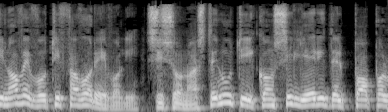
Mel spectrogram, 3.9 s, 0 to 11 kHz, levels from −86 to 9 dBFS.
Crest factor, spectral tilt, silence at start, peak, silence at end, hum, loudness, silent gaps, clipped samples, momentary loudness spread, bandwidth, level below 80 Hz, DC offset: 10 dB; -4.5 dB/octave; 0 s; 0 dBFS; 0 s; none; -9 LUFS; none; 0.1%; 4 LU; 10.5 kHz; -30 dBFS; under 0.1%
